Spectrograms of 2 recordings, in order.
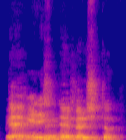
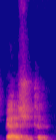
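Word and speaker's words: בְּרֵאשִׁית: 비읍의 에 발음이잖아. 비읍의 에가 베레시트. 그러니까 첫 자만 읽으면 이제 어느 정도는 나와요, 그죠? 첫 자, 베레시트.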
